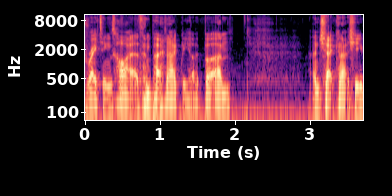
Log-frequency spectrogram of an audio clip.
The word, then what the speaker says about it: Benaglio: It's because Benaglio, that's how you say it, is, I think, quite old for a keeper, although I think he's 32, 31, 32.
